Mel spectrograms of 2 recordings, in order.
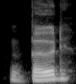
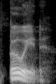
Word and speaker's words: buoyed: Do you pronounce buoyed as bu? What? Get out of our chat. Booed. No, it's buoyed.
